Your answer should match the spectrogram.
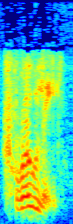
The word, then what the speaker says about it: Crowley: What evidence did you find to support that Crowley, is it Crowley or Crowley? – Crowley. – Okay, because I've always pronounced it Crowley, but anyway.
